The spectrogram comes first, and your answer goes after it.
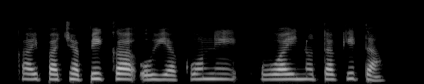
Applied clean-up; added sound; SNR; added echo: none; none; none; none.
